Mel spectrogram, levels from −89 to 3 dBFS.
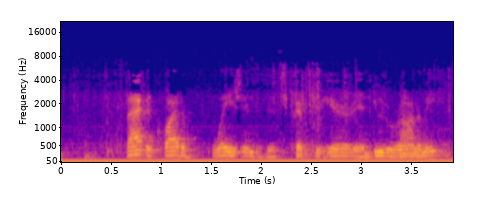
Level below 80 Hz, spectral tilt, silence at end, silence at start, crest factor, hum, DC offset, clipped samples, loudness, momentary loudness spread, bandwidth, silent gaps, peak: -28 dBFS; -9.5 dB/octave; 0 s; 0 s; 18 dB; none; under 0.1%; under 0.1%; -22 LUFS; 9 LU; 6.4 kHz; none; -2 dBFS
